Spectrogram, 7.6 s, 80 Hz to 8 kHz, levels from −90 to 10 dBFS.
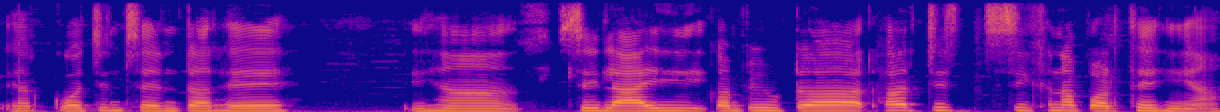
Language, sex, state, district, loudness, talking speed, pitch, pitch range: Chhattisgarhi, female, Chhattisgarh, Sarguja, -22 LUFS, 100 wpm, 190 Hz, 185-200 Hz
